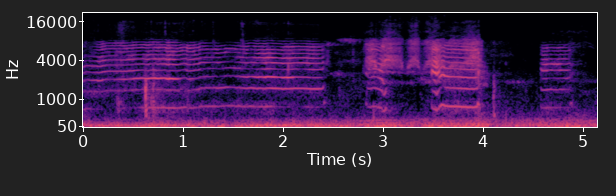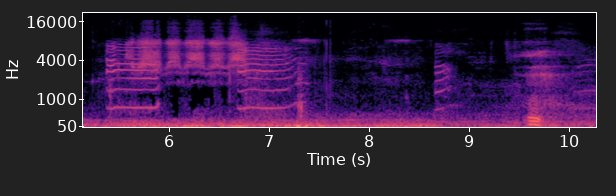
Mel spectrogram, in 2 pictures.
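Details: Stray cats being fed on the streets in Morocco, several overlapping harmonic meows, some long and level, others short and rising, with steady low traffic-like rumble and a brief clatter near the end.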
